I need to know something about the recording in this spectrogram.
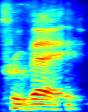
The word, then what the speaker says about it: Prouvé: at number 9, and that is pronounced Prouvé, which I think is French for prove.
